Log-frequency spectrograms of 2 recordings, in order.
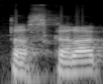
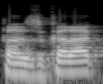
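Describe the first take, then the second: First: The middle cluster is a voiceless 'sk'. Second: The middle cluster is a voiced 'zk'. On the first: This is how people commonly say it. "लोग तस्करा कहते हैं" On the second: This is the form the word is read as. "या तज़किरा कहें"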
